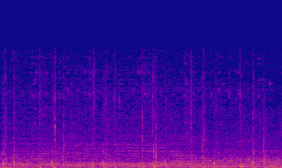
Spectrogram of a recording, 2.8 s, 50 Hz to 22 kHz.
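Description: Hooves of Roach, a horse in the video game The Witcher 3, clip-clop in a steady trotting rhythm, close and continuous over an ambient game backdrop.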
